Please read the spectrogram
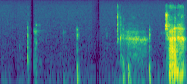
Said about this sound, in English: So there's my button here. Let's click this.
